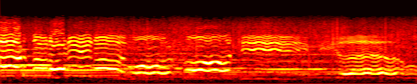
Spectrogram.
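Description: Early gramophone recording of an operatic tenor singing a French serenade with accompaniment. The melody comes in short phrases with a wide vibrato. The sound is thin, without deep bass or high treble.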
